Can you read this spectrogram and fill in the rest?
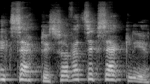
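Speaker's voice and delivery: put-on eager, worked-up excitement. Doing character voices in a scene, replying to someone called sir: excited voice. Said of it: "doing these excited voices".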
